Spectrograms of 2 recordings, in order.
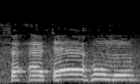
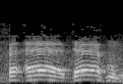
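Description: First: The vowel after the hamza is short. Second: The vowel after the hamza is long. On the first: The speaker calls it right. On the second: The speaker calls it wrong.

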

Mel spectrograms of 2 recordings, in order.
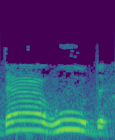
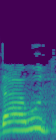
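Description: First: Both vowels are held long. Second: The vowels are not both held long. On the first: The speaker calls it right. "Надо говорить «давуд». ... И «даль» с долготой, и «вау» с долготой" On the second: The speaker calls it wrong. "произносить «давуд» это будет ошибочным"

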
